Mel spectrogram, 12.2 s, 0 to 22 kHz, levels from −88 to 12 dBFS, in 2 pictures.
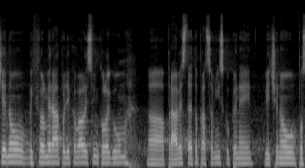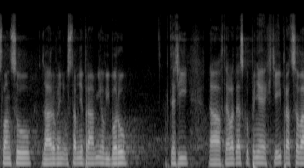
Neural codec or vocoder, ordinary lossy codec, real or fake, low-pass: none; Opus, 32 kbps; real; 14.4 kHz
